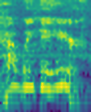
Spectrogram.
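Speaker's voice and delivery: whispered wonder at the talk's turn; amazed whisper. Retold or imitated. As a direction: breathe it in disbelief. Amazed at where talk landed.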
